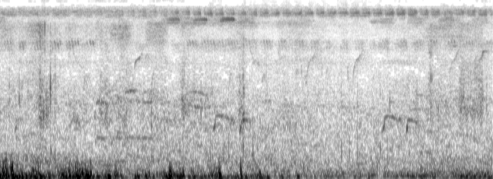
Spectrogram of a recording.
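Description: Wind buffeting the microphone, strongest in the first second or two and then dying down, with short scattered bird chirps and a faint, steady, high insect drone behind.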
